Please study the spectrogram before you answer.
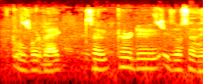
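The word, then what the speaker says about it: Caora Dhubh: And the D, the B at the end is silent, but can also be pronounced as a V or VH sound. So, in this particular case, Curdu.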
